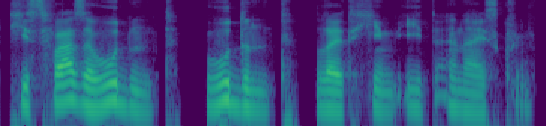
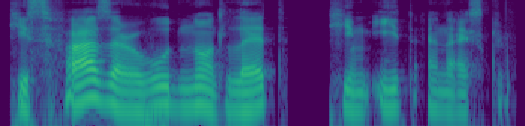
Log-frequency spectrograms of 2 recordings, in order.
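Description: First: Would not is contracted into one word. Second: Would not is said as two full words.

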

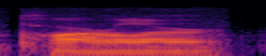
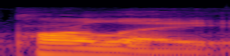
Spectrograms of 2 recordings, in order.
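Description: First: It is said with a plain English pronunciation. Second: It is said with a French pronunciation.

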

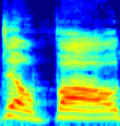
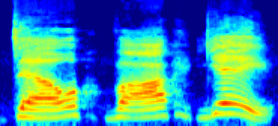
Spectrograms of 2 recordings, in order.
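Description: First: The surname ends after one syllable, 'Val'. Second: The surname ends with a second syllable after 'Val'. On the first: The speaker calls it wrong. "Not Del Val" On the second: The speaker calls it right. "That's how my name is pronounced"

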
